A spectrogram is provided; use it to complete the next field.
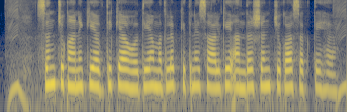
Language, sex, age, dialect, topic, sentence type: Hindi, female, 25-30, Hindustani Malvi Khadi Boli, banking, question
